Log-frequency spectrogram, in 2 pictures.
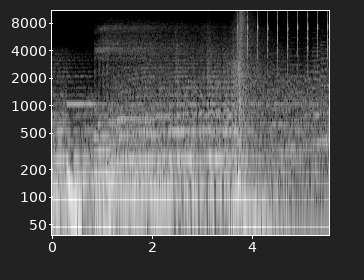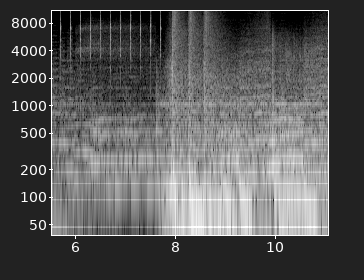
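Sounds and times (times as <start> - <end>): clock ticking fast: 3.7 - 7.9.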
